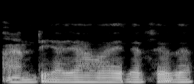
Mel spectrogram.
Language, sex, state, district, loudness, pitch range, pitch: Hindi, male, Chhattisgarh, Raigarh, -20 LUFS, 105-110 Hz, 110 Hz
